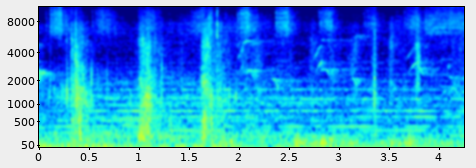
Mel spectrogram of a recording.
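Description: Footsteps of a person walking over a gravel path, about one and a half steps a second.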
